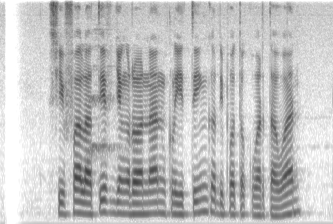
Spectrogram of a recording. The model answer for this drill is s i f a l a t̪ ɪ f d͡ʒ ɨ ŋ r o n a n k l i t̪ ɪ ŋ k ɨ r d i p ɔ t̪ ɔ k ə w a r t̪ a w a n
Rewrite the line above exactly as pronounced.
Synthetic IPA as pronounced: s i f a l a t̪ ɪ f d͡ʒ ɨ ŋ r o n a n k l i t̪ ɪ ŋ k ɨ r d i p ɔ t̪ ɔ k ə w a r t̪ a w a n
